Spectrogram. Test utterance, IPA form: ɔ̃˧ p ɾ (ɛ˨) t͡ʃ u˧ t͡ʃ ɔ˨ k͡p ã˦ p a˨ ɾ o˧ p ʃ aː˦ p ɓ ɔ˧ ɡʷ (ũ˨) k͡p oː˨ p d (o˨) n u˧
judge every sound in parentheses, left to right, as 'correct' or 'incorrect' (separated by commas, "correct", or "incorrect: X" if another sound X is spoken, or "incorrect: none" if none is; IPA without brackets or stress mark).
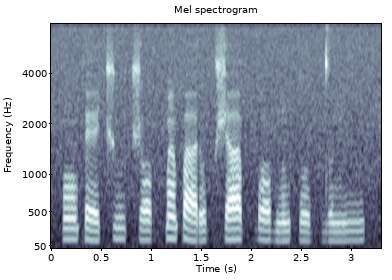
correct, correct, incorrect: o˧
